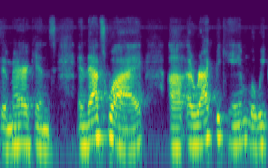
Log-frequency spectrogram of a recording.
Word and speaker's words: Iraq: And remember, guys, it's pronounced Iraq, and it's pronounced Afghanistan. Not Afghanistan, Iraq. Afghanistan.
